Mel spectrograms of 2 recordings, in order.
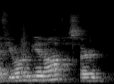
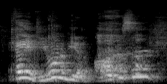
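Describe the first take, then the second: First: It is said flatly, without energy. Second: It is said with more enthusiasm and energy.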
